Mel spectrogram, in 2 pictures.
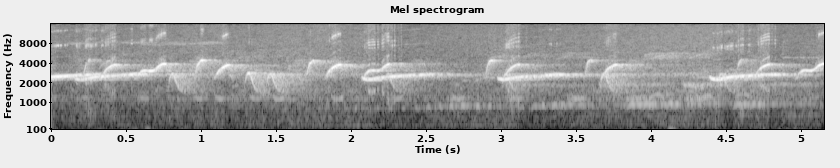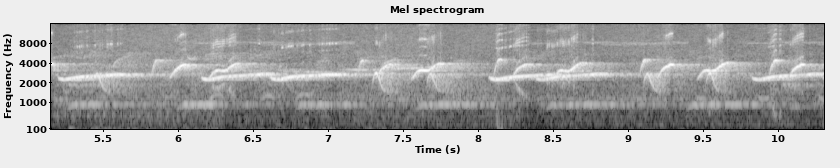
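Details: Rufous-browed babbler calling noisily, heard together with a second babbler species: rapid, overlapping whistled notes with bright upward sweeps, repeated roughly every second, over a steady low hum.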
